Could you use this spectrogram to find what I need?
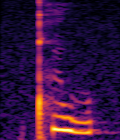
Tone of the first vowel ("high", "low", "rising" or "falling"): high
